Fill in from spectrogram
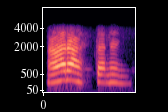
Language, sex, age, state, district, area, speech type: Telugu, female, 18-30, Andhra Pradesh, Konaseema, rural, conversation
